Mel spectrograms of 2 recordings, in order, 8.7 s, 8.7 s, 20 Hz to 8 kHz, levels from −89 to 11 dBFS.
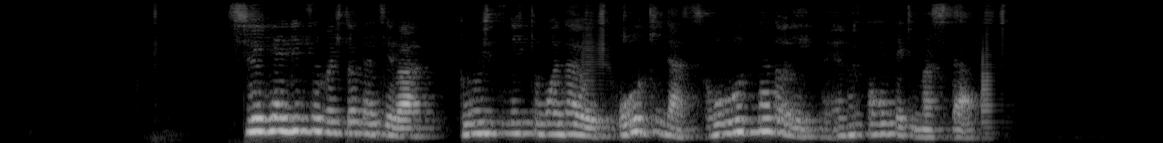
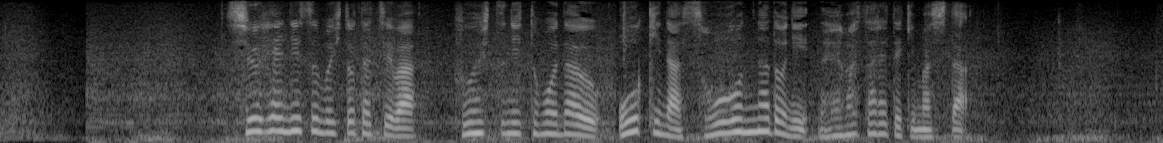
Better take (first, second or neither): second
